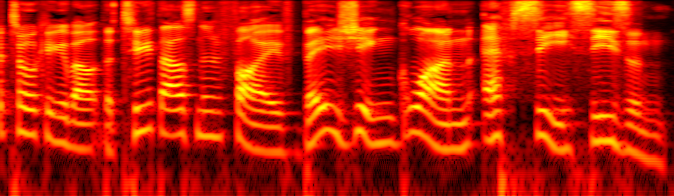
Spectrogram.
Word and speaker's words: Guoan: It definitely sounds like Guoan. It's spelled G-U-O-A-N. Guoan. – Go on.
